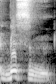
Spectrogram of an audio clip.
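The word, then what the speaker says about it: بسم: they say the word, the letter alif is taken off because it's heavy to pronounce, harder to recite. So when a Muslim, he will recite the Fatiha, Bismillah, so it doesn't. So what do you say? Bism, to make it easier.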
